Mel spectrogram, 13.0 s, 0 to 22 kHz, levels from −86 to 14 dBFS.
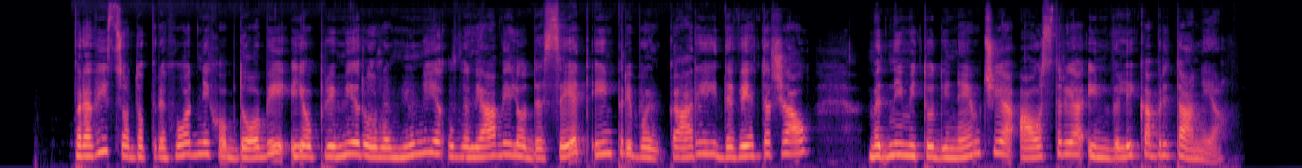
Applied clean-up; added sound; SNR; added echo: neural mask model DeepFilterNet 3.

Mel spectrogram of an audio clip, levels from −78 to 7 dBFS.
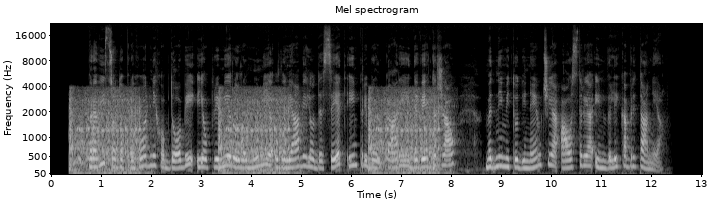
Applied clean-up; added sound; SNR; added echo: none; Engine starting / Car; 1 dB; none.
